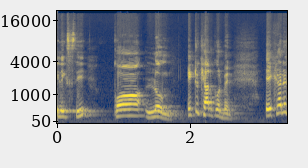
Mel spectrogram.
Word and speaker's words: কলম: হিসেবে খেয়াল করুন তো আপনি যখন বলেন আপনি কি বলেন আমাকে একটি ক লম দাও নাকি ক লম দাও লম না লোম লম না লোম ক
